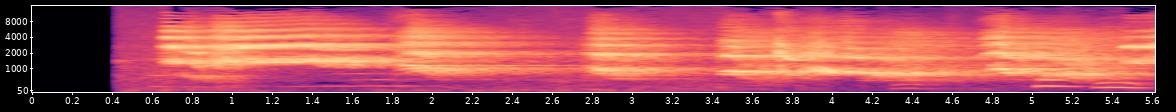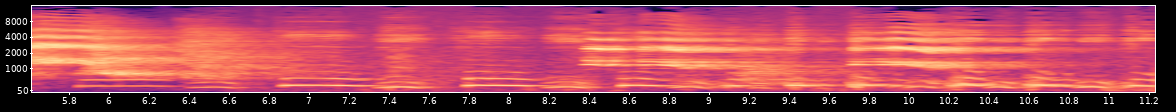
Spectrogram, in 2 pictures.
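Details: Chimpanzee pant hoot, a ventilatory display of strength and dominance: loud, harmonic screaming hoots at the start, then a fast series of rhythmic, arched panting grunts that rise in pitch toward the end.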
